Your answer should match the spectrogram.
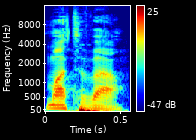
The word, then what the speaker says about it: Matavao: mava M almost Mato matava matava matava he was right but he was using D instead of t Okay m al mat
